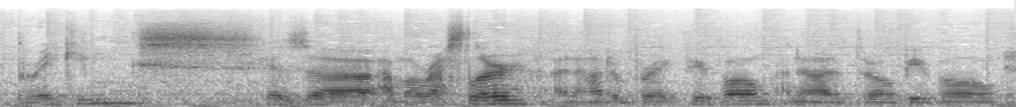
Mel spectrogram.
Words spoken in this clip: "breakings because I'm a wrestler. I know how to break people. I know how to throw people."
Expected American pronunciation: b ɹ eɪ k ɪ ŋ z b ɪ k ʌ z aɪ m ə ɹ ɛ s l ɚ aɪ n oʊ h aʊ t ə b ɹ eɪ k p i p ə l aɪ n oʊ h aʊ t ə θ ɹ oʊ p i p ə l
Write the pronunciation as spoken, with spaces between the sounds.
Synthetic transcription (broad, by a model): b ɹ eɪ k ɪ ŋ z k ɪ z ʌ aɪ m ə ɹ ɛ s l ɚ aɪ n oʊ h aʊ t ə b ɹ eɪ k p i p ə l aɪ n oʊ h aʊ t ə θ ɹ oʊ p i p l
